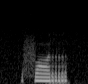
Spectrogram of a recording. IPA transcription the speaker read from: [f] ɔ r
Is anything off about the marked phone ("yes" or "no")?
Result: no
